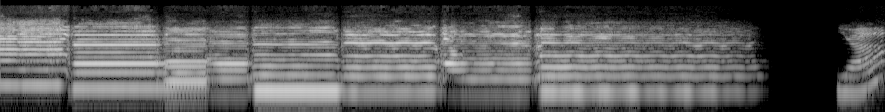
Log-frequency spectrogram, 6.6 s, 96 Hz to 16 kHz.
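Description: Violin playing measures 21 to 24 of Dragon Dance, a bowed melodic phrase of sustained and shifting notes, close and clear, ending briefly before a new note starts.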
